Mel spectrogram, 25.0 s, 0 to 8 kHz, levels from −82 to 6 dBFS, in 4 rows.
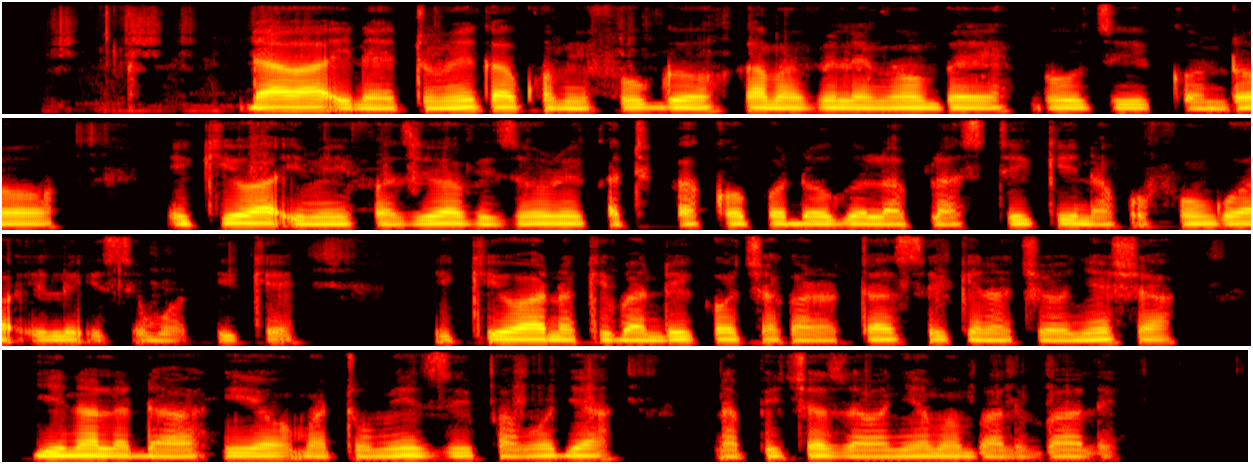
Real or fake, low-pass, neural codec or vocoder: real; 7.2 kHz; none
